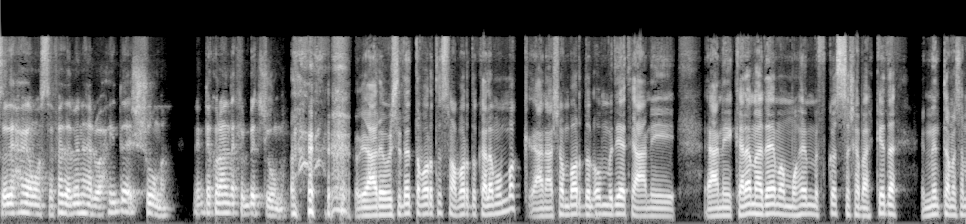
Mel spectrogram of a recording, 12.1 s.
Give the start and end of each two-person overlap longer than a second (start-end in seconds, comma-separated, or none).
none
